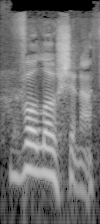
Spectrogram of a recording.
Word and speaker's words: Voloshyna: Vol, Vol, say it for me, Anna at Anna Voloshyna Cooks. Voloshyna, thank you. I'm going to spell it. It is V O L O S H Y N A, Anna Voloshyna Cooks.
